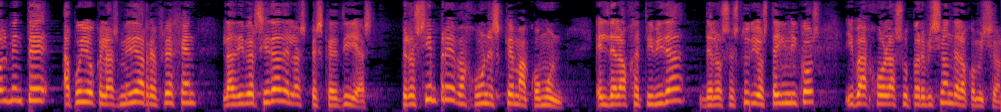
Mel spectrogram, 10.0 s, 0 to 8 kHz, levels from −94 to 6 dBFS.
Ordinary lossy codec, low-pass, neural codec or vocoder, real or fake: none; none; none; real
